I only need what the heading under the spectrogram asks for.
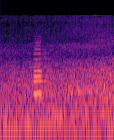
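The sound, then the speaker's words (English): A single short car horn toot, quick and fairly loud, honking at a man driving erratically, cutting briefly through a steady low rumble of road traffic, with no voices. “That car honking at him.”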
